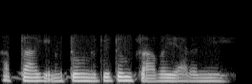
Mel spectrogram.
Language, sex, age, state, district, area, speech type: Manipuri, female, 18-30, Manipur, Kangpokpi, urban, conversation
